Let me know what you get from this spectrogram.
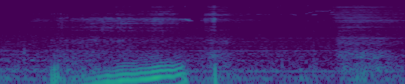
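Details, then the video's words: Pet beagle Batman snoring in a deep sleep, a single drawn-out low buzzing inhalation snore with rising and falling tones, followed by a short snort and soft breathing. "Beagle snoring"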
